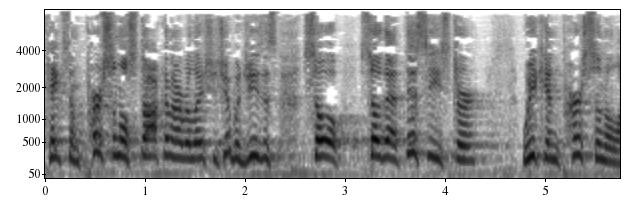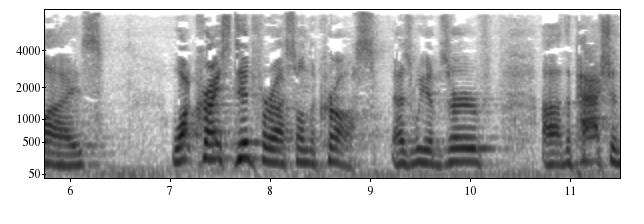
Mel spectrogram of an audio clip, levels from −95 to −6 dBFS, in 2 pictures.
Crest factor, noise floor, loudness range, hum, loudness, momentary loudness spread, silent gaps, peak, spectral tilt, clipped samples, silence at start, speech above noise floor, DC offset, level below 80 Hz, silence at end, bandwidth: 18 dB; -45 dBFS; 5 LU; none; -19 LUFS; 11 LU; none; -2 dBFS; -4.5 dB/octave; under 0.1%; 0 s; 26 dB; under 0.1%; -48 dBFS; 0 s; 8 kHz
